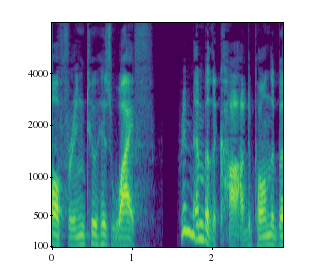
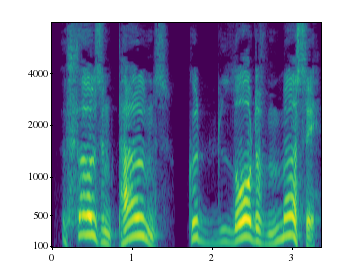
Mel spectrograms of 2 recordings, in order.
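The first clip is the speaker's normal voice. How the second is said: slow, high, loud amazed cry; astonished; 7 semitones higher, 8 dB louder, slower than usual. A narrator's reading. Commissionaire hearing of the reward, loudly astonished. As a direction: gasp it out, stunned by the sum.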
